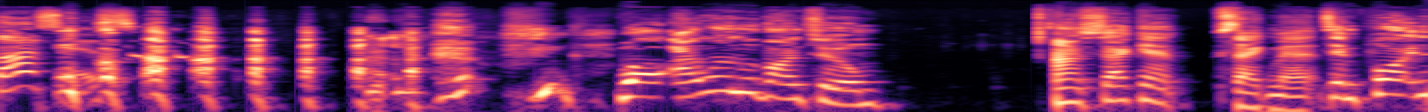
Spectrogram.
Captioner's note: laughs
